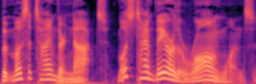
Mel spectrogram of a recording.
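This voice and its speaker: Very wide pitch swings mark this man's speech on a very clean recording with a silent background. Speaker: podcast host. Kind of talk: casual political commentary. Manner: halting, searching for words.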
